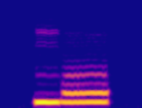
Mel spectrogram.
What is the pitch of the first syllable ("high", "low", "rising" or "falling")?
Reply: high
